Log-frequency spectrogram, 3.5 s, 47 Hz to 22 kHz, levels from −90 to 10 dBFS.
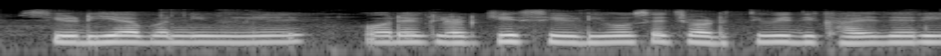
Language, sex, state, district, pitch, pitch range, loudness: Hindi, female, Uttar Pradesh, Lucknow, 215 Hz, 215-220 Hz, -15 LUFS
